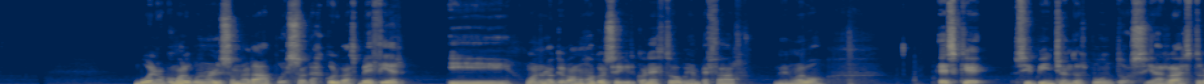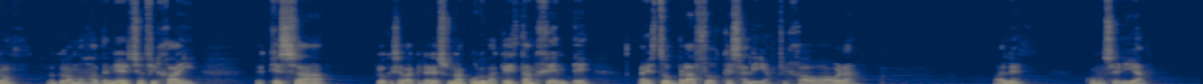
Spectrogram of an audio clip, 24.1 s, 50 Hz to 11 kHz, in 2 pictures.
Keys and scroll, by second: 7.3 BackSpace.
